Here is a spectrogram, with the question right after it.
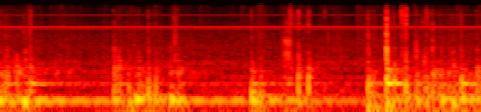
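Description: Fingertips with short blue-painted nails tap slowly on a backlit plastic laptop keyboard with hollow keycaps. The light, hollow clicks and soft patter sit over a steady low hum, with brief brighter ticks from the nails.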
